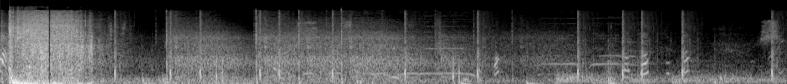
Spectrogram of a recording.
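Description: Video game gunfire crackles in quick, sharp bursts and scattered shots, loud at the start and then continuing intermittently under excited talk.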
